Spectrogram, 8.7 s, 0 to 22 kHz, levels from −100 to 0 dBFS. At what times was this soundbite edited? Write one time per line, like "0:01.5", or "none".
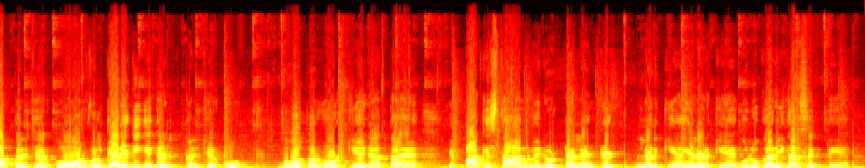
0:04.3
